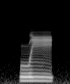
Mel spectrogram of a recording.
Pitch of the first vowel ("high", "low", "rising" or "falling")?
low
